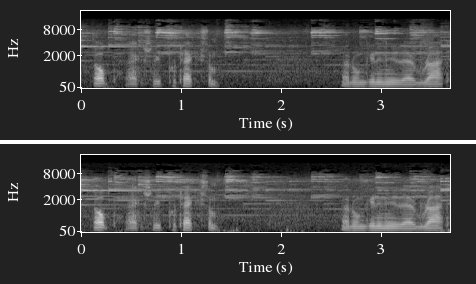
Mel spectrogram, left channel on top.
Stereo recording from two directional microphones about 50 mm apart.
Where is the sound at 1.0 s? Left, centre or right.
Centre.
